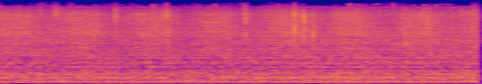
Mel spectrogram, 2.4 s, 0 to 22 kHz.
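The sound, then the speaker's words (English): Coffee roaster running mid-roast, giving off a constant low mechanical hum and whir with a steady airy hiss on top, unchanging in level for the whole stretch. “So this roast is about 15 minutes long total. Seems to be a good length with this kind of scale to this roaster.”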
